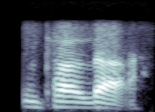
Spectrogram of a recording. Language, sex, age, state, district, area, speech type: Manipuri, male, 30-45, Manipur, Ukhrul, urban, conversation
